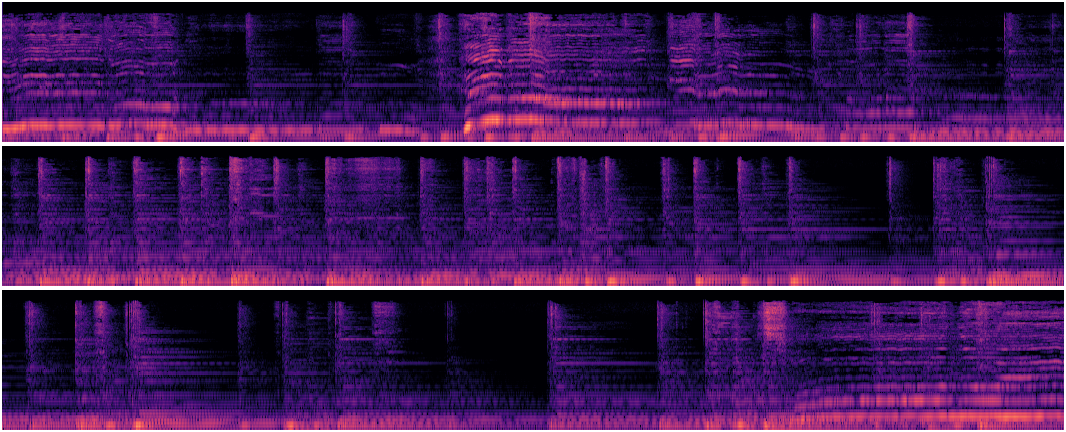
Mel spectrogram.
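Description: Acoustic guitar playing a slow song, with a voice singing over it for the first several seconds. The voice stops about nine seconds in, leaving the guitar alone, and comes back in near the end.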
